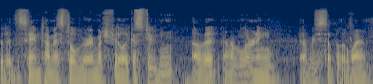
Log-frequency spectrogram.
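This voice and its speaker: A man with a fairly low voice speaks at a very fast pace amid noticeable background noise. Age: 20s. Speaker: singer. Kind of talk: interview answer.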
